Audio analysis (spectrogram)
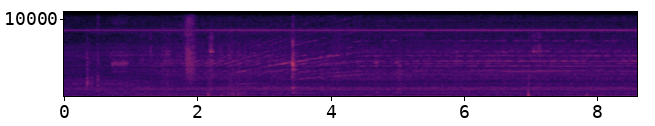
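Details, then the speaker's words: Western Digital 80 GB hard drive, after head swap for clicking due to bad heads, powered up on imaging station: smooth steady hum with fine high whine and no more clicking as it spins up; normal spin-up. "and you'll notice there's uh no more clicking at this point"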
